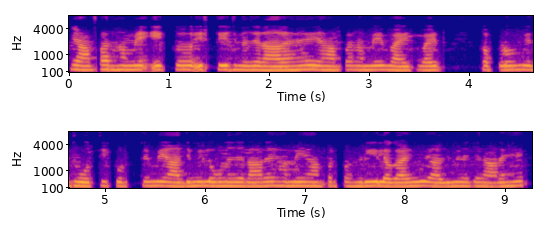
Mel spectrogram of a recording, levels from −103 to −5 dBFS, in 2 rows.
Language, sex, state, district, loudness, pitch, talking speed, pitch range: Hindi, female, Jharkhand, Jamtara, -29 LUFS, 205 Hz, 235 wpm, 200-215 Hz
